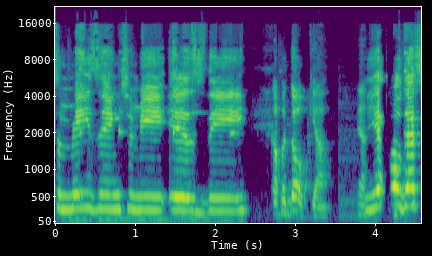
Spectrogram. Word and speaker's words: Cappadocia: Now, this is something that's amazing to me is the Cappadocia.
